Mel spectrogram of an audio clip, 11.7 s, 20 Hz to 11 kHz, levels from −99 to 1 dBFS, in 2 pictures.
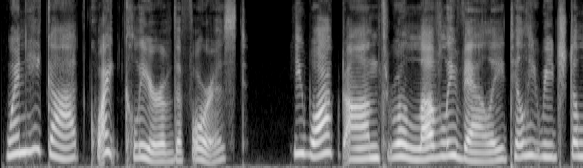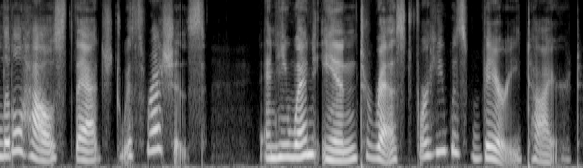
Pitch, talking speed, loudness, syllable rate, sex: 245 Hz, 180 wpm, -20 LUFS, 4.6 syllables/s, female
